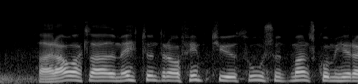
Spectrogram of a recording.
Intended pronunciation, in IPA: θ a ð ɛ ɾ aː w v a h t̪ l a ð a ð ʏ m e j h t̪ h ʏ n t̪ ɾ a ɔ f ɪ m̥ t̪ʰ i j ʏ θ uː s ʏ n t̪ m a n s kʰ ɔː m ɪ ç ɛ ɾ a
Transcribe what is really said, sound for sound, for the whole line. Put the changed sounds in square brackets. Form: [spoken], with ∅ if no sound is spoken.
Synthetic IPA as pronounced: θ a ð ɛ ɾ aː w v a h t̪ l a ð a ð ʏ m e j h t̪ h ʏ n t̪ ɾ a ɔ f ɪ m̥ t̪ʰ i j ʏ θ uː s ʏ n t̪ m a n s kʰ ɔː m ɪ ç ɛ ɾ a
